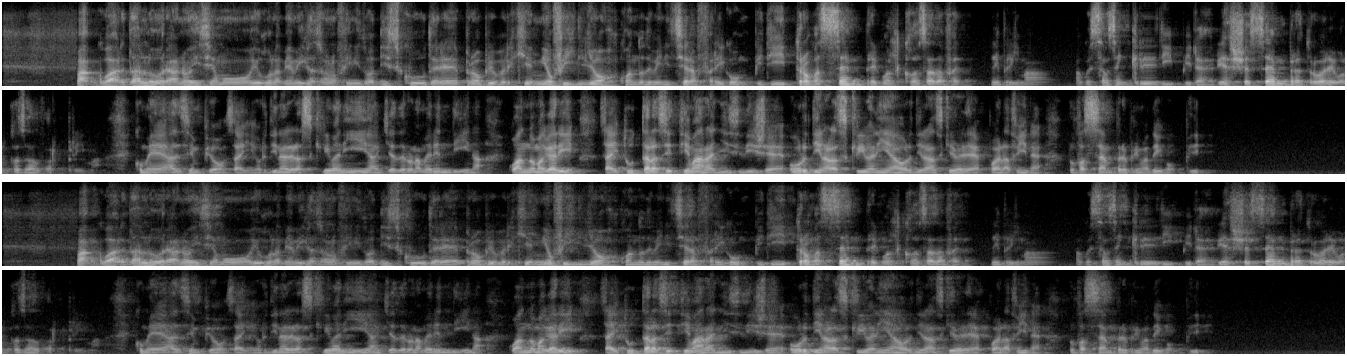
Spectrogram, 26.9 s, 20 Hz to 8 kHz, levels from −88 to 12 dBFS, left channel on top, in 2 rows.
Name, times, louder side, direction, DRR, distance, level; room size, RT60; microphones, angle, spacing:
voice 1, 0.0-9.6 9.9-10.4 10.8-25.4, left 3 dB, 60° left, 9 dB, 1.9 m, -27 dB
25.0 x 12.0 x 3.7 m, 0.36 s
head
